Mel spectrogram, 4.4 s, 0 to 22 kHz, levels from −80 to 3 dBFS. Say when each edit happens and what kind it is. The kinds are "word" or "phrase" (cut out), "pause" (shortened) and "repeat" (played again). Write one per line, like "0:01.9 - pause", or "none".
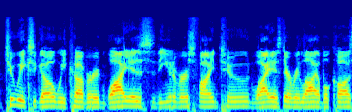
none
